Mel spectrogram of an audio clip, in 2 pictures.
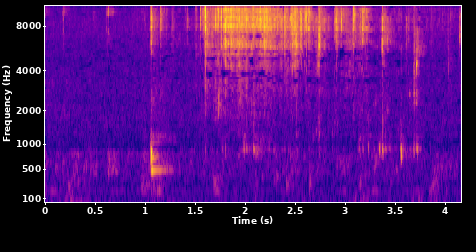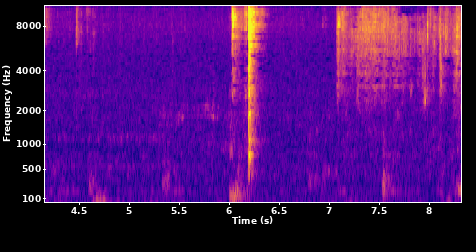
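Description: Sugar syrup poured from a steel pan onto fried boondi in a glass bowl, with liquid pouring and dripping. A sharp clink sounds about six seconds in.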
